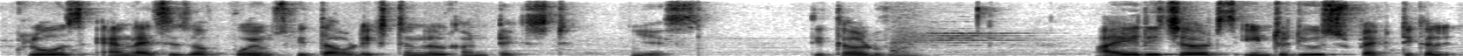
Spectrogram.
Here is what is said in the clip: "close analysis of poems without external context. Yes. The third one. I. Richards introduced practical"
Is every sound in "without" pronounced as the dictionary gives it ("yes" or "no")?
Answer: no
